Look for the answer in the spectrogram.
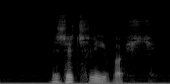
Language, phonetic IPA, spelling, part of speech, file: Polish, [ʒɨt͡ʃˈlʲivɔɕt͡ɕ], życzliwość, noun, Pl-życzliwość.ogg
